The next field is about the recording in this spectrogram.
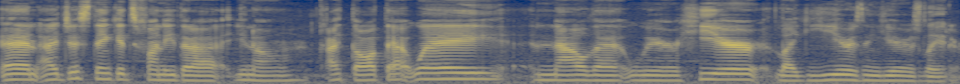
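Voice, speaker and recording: A woman with a very deep, low pitch speaks at a fairly slow pace with hardly any pauses. Her intonation is fairly even, her loudness very even, and audible room echo is present. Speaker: beauty vlogger. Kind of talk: casual chat.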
